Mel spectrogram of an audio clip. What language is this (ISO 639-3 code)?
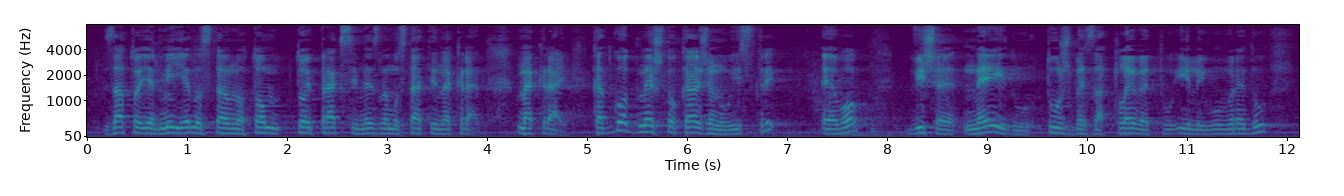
hrv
